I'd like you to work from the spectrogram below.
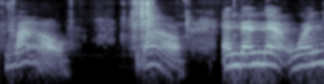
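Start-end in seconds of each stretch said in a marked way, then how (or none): none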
